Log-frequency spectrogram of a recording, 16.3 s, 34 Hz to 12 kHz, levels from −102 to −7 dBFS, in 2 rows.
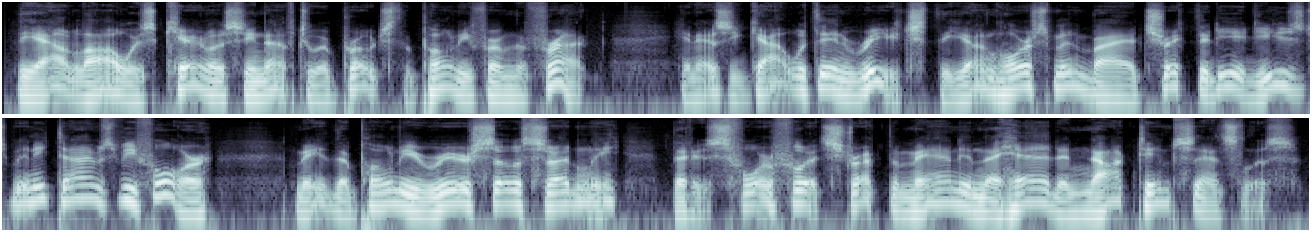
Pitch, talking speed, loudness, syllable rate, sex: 110 Hz, 185 wpm, -21 LUFS, 4.8 syllables/s, male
